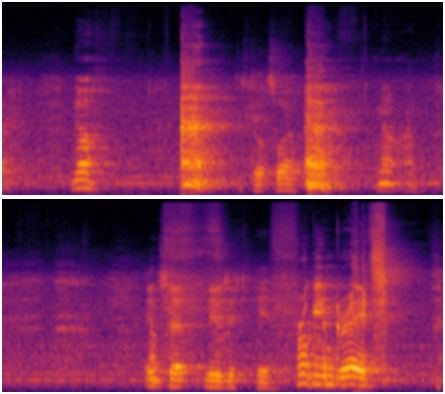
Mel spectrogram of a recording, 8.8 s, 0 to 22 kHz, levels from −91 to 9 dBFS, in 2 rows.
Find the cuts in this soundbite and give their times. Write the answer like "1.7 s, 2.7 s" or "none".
none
